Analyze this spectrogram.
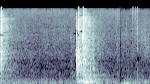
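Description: A door swings shut as someone leaves by the back door: one solid thud with a brief rattle, followed by a quieter knock over a low background hum.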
